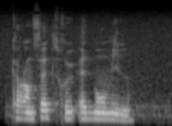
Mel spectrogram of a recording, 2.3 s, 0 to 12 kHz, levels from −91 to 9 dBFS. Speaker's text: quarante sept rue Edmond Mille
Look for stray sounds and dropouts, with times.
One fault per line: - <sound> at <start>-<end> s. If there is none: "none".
none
